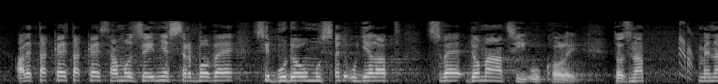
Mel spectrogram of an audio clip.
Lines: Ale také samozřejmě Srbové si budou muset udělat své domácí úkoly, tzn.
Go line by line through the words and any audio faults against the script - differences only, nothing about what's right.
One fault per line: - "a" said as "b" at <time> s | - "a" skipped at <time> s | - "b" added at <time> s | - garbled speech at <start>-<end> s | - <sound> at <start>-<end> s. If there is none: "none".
- "také" added at 0.7 s
- dropout at 3.3-3.4 s
- chirp at 6.8-7.0 s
